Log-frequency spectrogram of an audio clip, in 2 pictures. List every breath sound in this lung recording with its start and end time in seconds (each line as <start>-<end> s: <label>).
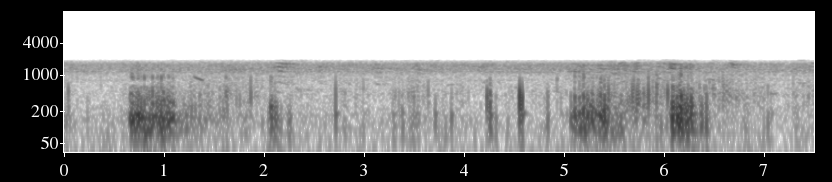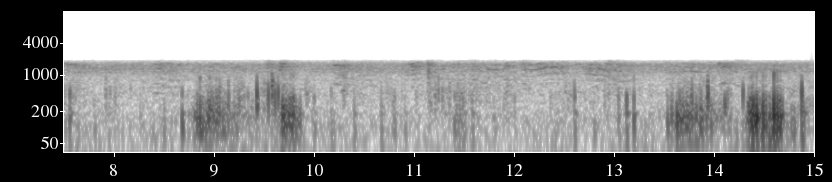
0.60-1.16 s: inhalation
0.60-1.16 s: crackles
1.16-2.31 s: exhalation
1.18-2.35 s: crackles
5.00-6.04 s: inhalation
5.00-6.04 s: crackles
6.04-7.07 s: exhalation
6.04-7.07 s: crackles
8.58-9.47 s: inhalation
8.58-9.47 s: crackles
9.48-10.38 s: exhalation
9.48-10.38 s: crackles
13.40-14.29 s: inhalation
13.40-14.29 s: crackles
14.32-15.00 s: exhalation
14.32-15.00 s: crackles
